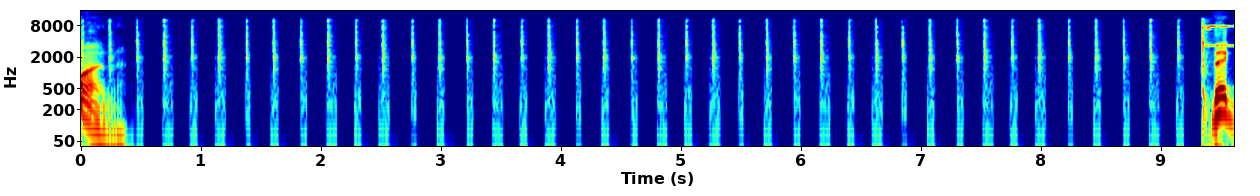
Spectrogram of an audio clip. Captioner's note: sound of stopwatch ticking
